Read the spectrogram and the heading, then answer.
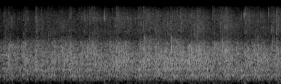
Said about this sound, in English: We can clap for that, all right?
